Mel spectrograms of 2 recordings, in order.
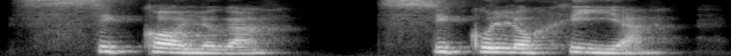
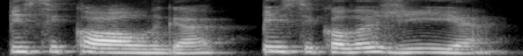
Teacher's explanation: E aí a única diferença que a gente vai ver da letra P é que quando a letra P está junto com a letra S, a gente não vai pronunciar a letra P. Então a gente diz psicóloga, psicologia, diferente do português, que é psicóloga, psicologia, né?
